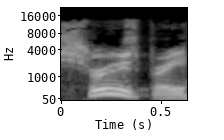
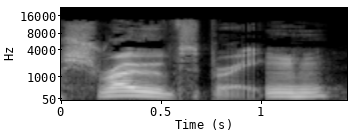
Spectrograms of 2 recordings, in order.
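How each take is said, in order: First: The first syllable sounds like 'shrew'. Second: The first syllable sounds like 'shrow'.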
